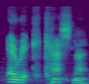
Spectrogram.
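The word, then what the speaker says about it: Erich Kästner: a German writer called Erich Kessner so it's quite hard to say you can say Eric Kastner if you prefer so in German it's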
